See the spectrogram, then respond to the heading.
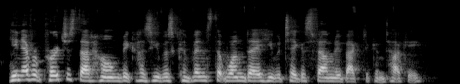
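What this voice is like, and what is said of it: Irish accent. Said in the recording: “some of my Irish sayings ... that Irish accent really gets locked in”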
